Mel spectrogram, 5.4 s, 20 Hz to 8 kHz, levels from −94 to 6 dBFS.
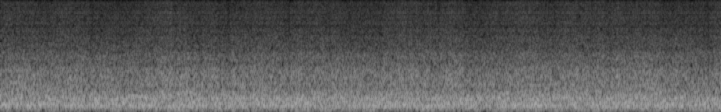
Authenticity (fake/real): real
